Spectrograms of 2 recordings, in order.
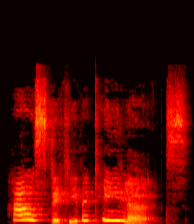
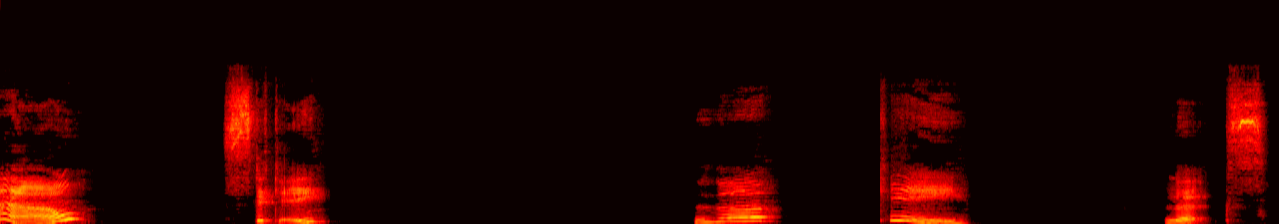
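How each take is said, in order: First: Much higher and louder, full of disgust-tinged wonder; exclaimed. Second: Each word spaced out slowly for writing; slow word-by-word dictation. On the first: Teacher exclaiming the sticky key sentence to children. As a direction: really exclaim it. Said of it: "it's an exclamation sentence". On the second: Teacher dictating the how sentence to children, slow and spaced. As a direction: dictate it one word at a time. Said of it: "start with how". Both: Shown as a demonstration.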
